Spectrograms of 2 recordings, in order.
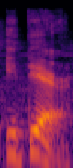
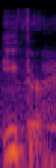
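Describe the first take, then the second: First: The name ends with an 'air' sound. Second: The name ends with an 'er' sound. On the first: "I know it's eat there" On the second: "but I keep thinking ether"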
